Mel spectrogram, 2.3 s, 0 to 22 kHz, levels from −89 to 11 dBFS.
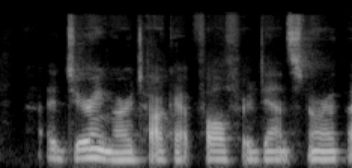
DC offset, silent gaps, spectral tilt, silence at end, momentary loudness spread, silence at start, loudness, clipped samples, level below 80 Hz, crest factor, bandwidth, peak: under 0.1%; none; -6 dB/octave; 0 s; 8 LU; 0.3 s; -23 LUFS; under 0.1%; -64 dBFS; 20 dB; 16.5 kHz; -2 dBFS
